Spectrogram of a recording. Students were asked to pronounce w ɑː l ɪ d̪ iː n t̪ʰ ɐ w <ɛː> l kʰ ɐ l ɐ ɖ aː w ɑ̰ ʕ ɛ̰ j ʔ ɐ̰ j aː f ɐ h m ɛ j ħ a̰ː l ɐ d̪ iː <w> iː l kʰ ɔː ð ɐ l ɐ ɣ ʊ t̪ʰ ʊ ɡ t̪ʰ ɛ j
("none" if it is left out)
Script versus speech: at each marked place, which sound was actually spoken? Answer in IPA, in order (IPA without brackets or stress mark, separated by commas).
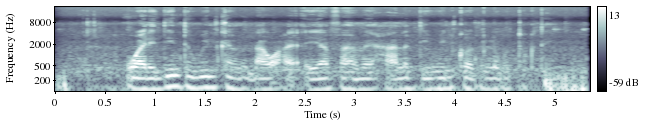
iː, w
